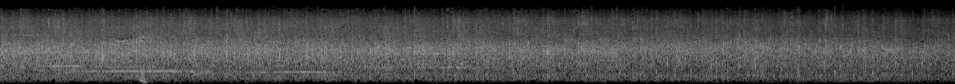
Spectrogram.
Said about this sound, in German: Gut, ich wollte eigentlich nicht nur meine Oma aufstehen lassen, sondern können mal alle aufstehen und sich bemerkbar machen, die über 60 sind, die dieser Generation angehören und auch für euch einen fetten Applaus.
